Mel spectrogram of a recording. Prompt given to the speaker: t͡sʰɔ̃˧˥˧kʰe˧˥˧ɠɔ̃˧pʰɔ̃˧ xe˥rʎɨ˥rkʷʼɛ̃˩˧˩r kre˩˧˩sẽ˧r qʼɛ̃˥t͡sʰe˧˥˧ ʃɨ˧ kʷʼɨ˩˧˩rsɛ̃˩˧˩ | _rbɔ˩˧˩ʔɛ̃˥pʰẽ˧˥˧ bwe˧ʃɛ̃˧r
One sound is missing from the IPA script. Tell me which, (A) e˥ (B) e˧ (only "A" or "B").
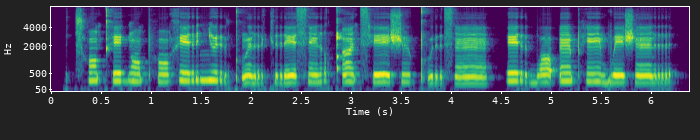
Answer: A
